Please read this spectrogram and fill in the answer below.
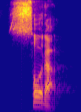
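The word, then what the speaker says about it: そら: z depois a palavra que significa céu ela se diz sorá sorá nós temos a letra que tem o som de s e a letra que tem o som de raá sorá sorá e por fim a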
